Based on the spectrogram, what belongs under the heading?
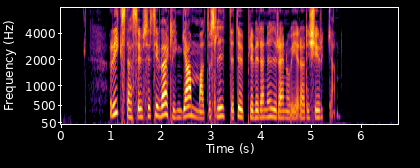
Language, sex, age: Swedish, female, 54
